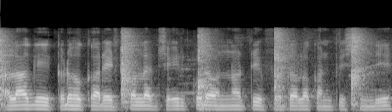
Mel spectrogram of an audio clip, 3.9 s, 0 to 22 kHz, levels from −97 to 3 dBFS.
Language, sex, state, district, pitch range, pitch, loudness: Telugu, male, Andhra Pradesh, Sri Satya Sai, 115-125 Hz, 120 Hz, -19 LUFS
